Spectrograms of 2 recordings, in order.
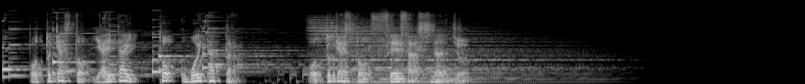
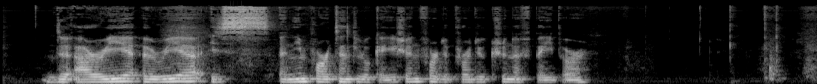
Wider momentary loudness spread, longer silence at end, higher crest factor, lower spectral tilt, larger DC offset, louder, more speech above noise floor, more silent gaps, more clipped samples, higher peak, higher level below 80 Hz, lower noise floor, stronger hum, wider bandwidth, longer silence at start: about the same, 21 LU vs 21 LU; first, 2.65 s vs 0 s; about the same, 20 dB vs 18 dB; about the same, -5 dB/octave vs -4 dB/octave; neither; about the same, -17 LUFS vs -16 LUFS; first, 62 dB vs 46 dB; neither; neither; about the same, 0 dBFS vs 0 dBFS; about the same, -52 dBFS vs -52 dBFS; first, -79 dBFS vs -63 dBFS; neither; second, 14 kHz vs 17 kHz; second, 0 s vs 0.45 s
